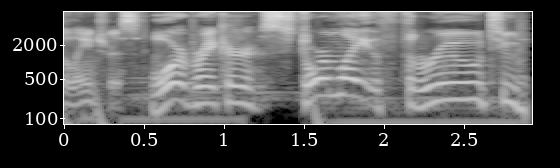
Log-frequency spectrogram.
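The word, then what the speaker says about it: Elantris: It's pronounced Elantress, War Breaker, Stormlight Through to Dawnshard, White Sand, Misborn series 1, and Wax and Wayne through Bands of Morning.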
